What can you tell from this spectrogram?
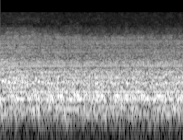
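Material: Nothing is struck.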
